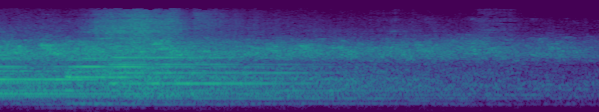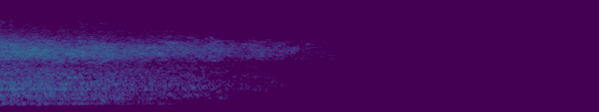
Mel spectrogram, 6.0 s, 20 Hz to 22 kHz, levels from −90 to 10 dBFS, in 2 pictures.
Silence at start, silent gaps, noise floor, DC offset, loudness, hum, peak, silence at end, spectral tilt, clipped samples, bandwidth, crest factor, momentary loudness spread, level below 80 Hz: 0 s; none; -82 dBFS; under 0.1%; -28 LUFS; none; -12 dBFS; 2.4 s; 4 dB/octave; under 0.1%; 16 kHz; 22 dB; 22 LU; under -90 dBFS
